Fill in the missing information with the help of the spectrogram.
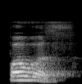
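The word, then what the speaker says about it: perverse: ठीक है, पर्वर्स, इसमें जो पहला आर है वो साइलेंट रहेगा.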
